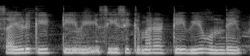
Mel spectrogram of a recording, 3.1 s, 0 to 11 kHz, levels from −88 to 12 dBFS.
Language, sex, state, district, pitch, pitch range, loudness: Telugu, female, Telangana, Hyderabad, 200 Hz, 195-205 Hz, -15 LUFS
